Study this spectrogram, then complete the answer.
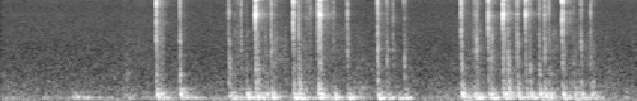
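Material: Plastic.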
